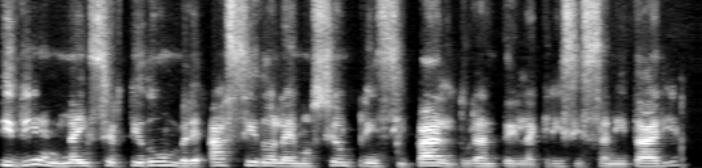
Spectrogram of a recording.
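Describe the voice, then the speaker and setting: An actress playing a female documentary reporter, reading scripted narration in a measured, informative way. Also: mid-range voice, steady tone, lightly acted.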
